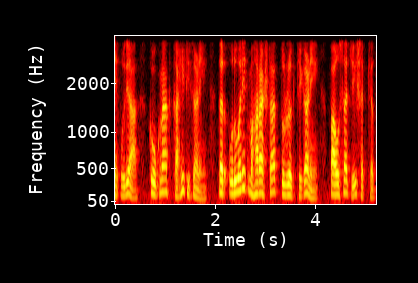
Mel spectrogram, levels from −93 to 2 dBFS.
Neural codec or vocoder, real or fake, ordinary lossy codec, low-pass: codec, 16 kHz, 0.7 kbps, FocalCodec; fake; none; 3.6 kHz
